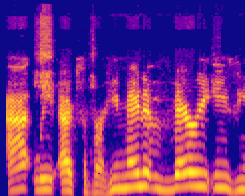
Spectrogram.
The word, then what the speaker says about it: Xopher: Is it Xopher or Xopher? Xopher. Got it. It's a hard X. Pronounce the X. Hard X.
